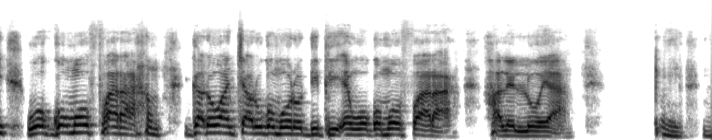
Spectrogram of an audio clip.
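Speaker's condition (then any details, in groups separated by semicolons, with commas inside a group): No condition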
